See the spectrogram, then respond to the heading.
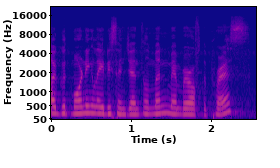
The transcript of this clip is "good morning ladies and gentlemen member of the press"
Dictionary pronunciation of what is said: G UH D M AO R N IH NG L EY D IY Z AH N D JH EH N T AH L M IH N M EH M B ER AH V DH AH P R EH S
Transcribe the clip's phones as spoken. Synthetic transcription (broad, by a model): G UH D M AO R N IH NG L EY D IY S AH N JH EH N T AH L M IH N M EH M B ER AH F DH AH P R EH S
